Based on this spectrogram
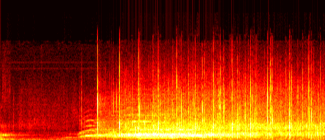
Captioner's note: audience cheering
